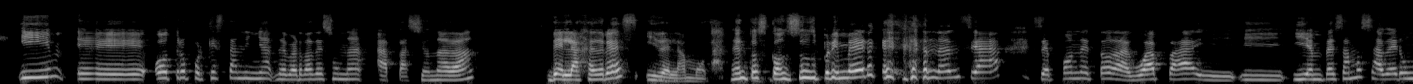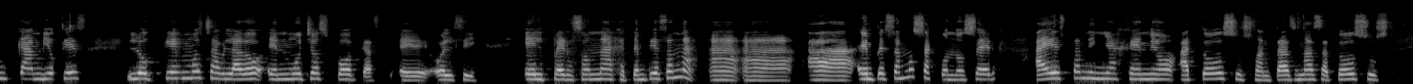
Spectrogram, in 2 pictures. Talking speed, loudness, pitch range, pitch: 145 wpm, -28 LUFS, 220-275 Hz, 245 Hz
